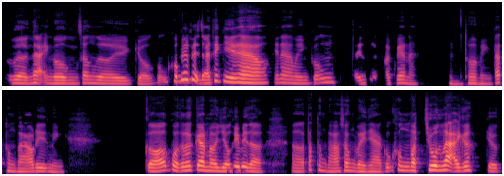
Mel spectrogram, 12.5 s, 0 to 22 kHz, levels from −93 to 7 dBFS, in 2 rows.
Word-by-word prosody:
vừa 160 Hz, -2 st, 0 dB
ngại 175 Hz, +2 st, -3 dB
ngùng, 145 Hz, -1 st, -2 dB
xong 160 Hz, 0 st, -5 dB
rồi, 140 Hz, -2 st, -3 dB
kiểu, 130 Hz, -2 st, -7 dB
cũng 110 Hz, -, -12 dB
không -, -, -3 dB
biết 325 Hz, +1 st, +4 dB
phải -, -, +3 dB
giải -, -, 0 dB
thích 265 Hz, -1 st, -2 dB
như 220 Hz, -, +2 dB
thế 200 Hz, -, +3 dB
nào. 175 Hz, -2 st, +4 dB
Thế 180 Hz, -, -10 dB
nà 175 Hz, -2 st, -4 dB
mình 150 Hz, -1 st, -7 dB
cũng 190 Hz, +5 st, -7 dB, 0.3 s
thấy 145 Hz, -, -7 dB
được -, -, -19 dB
thói 140 Hz, -, -11 dB
quen 165 Hz, -1 st, -3 dB
nà, 135 Hz, -2 st, -12 dB, 0.4 s
ừm, 125 Hz, -3 st, -14 dB
thôi 150 Hz, -1 st, -6 dB
mình 125 Hz, -1 st, -12 dB
tắt 180 Hz, -, -3 dB
thông 165 Hz, -4 st, -6 dB
báo 145 Hz, 0 st, -2 dB
đi, 160 Hz, -1 st, -2 dB
mình 135 Hz, -4 st, -9 dB, 1.0 s
có 165 Hz, +3 st, +3 dB
cột 200 Hz, -3 st, +1 dB
thói 190 Hz, +3 st, +3 dB
ken 205 Hz, -1 st, +6 dB
mà 175 Hz, -2 st, +3 dB
nhiều 165 Hz, -1 st, +2 dB
khi 190 Hz, -, +4 dB
bây 185 Hz, -1 st, +3 dB
giờ, 150 Hz, -4 st, 0 dB, 0.3 s
ờ, 145 Hz, -1 st, -6 dB
tắt 215 Hz, +7 st, -8 dB
thông 205 Hz, -5 st, -7 dB
báo 150 Hz, -1 st, -3 dB
xong 180 Hz, +1 st, -2 dB
về 150 Hz, -2 st, 0 dB
nhà 140 Hz, -1 st, -3 dB
cũng 165 Hz, +1 st, -6 dB
không 190 Hz, -1 st, -2 dB
bật 185 Hz, -1 st, +3 dB
chuông 210 Hz, -1 st, +7 dB
lại 210 Hz, -7 st, +8 dB
cơ, 195 Hz, -, +2 dB, 0.2 s
kiểu, 155 Hz, -4 st, -3 dB
165 Hz, 265 wpm, -24 LUFS, 145-185 Hz, 1.0 s, lại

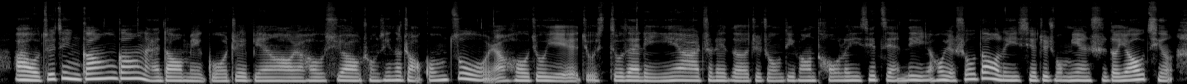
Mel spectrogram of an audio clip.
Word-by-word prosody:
啊， 210 Hz, -1 st, +7 dB
我 190 Hz, -1 st, +5 dB
最 235 Hz, +7 st, +1 dB
近 255 Hz, 0 st, +3 dB
刚 260 Hz, +4 st, +4 dB
刚 275 Hz, 0 st, +2 dB
来 185 Hz, -8 st, 0 dB
到 175 Hz, 0 st, +2 dB
美 170 Hz, -2 st, -3 dB
国 165 Hz, +1 st, -4 dB
这 180 Hz, +1 st, -1 dB
边 170 Hz, 0 st, -2 dB
哦， 170 Hz, 0 st, 0 dB
然 165 Hz, 0 st, -1 dB
后 175 Hz, 0 st, -2 dB
需 180 Hz, +2 st, -6 dB
要 175 Hz, -1 st, +2 dB
重 175 Hz, -2 st, -4 dB
新 190 Hz, 0 st, -1 dB
地 195 Hz, -, +1 dB
找 180 Hz, -3 st, -2 dB
工 195 Hz, +2 st, 0 dB
作， 225 Hz, -2 st, 0 dB
然 165 Hz, +1 st, -2 dB
后 180 Hz, +1 st, 0 dB
就 180 Hz, +1 st, 0 dB
也 160 Hz, -2 st, -2 dB
就 195 Hz, -2 st, -5 dB
就 185 Hz, -1 st, -2 dB
在 180 Hz, 0 st, +3 dB
领 170 Hz, -2 st, -2 dB
英 180 Hz, +2 st, -1 dB
啊 185 Hz, -1 st, +1 dB
之 180 Hz, +1 st, -5 dB
类 180 Hz, 0 st, 0 dB
的 170 Hz, -2 st, -2 dB
这 175 Hz, 0 st, -6 dB
种 165 Hz, -1 st, -5 dB
地 180 Hz, 0 st, -3 dB
方 180 Hz, 0 st, -1 dB
投 180 Hz, -1 st, -5 dB
了 180 Hz, 0 st, 0 dB
一 185 Hz, 0 st, -1 dB
些 205 Hz, +3 st, -2 dB
简 185 Hz, -1 st, -4 dB
历， 200 Hz, -1 st, +1 dB
然 200 Hz, 0 st, -3 dB
后 200 Hz, +1 st, +2 dB
也 180 Hz, -, 0 dB
收 235 Hz, +6 st, -1 dB
到 260 Hz, -1 st, +3 dB
了 195 Hz, -, +1 dB
一 185 Hz, 0 st, 0 dB
些 185 Hz, +1 st, -2 dB
这 190 Hz, +1 st, -1 dB
种 185 Hz, 0 st, -3 dB
面 180 Hz, 0 st, 0 dB
试 180 Hz, +1 st, -6 dB
的 180 Hz, -1 st, 0 dB
邀 200 Hz, +4 st, +5 dB
请。 185 Hz, -7 st, -3 dB
180 Hz, 310 characters per minute, -22 LUFS, 175-195 Hz, -, 啊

